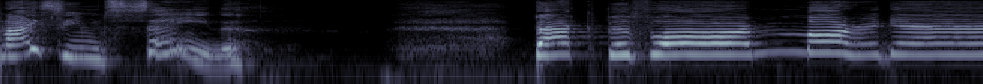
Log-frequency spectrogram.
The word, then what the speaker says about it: Morrigan: morrigan is born again it's pronounced morrigan like oregon with an m it's what i picked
